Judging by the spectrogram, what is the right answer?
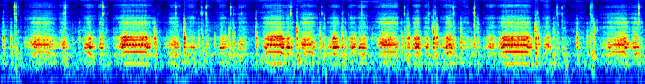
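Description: Cricut electronic cutting machine cutting a design from white card: its motors whirr as the blade carriage and mat move back and forth, with short pitched whines recurring about once a second.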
